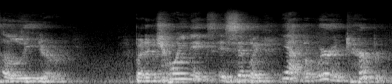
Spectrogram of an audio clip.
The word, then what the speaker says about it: choinix: The term for leader in the Greek is a choinix, C-H-O-I-N-I-X, which is not obviously the Greek letters, that's how you pronounce it, which is roughly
